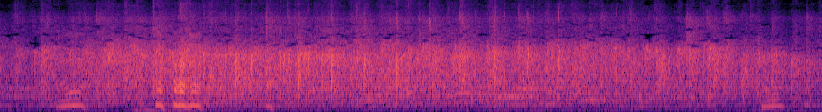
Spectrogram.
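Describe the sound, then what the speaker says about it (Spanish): A seated audience at a conference on the sacredness of the Mass gives a round of applause, a steady moderate patter of many hands with a few voices talking over it. "al Padre Ramiro, para quien les pido un aplauso, por favor"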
